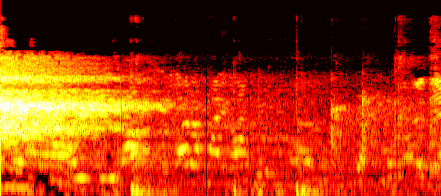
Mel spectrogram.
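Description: A volleyball thuds as players hit it.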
